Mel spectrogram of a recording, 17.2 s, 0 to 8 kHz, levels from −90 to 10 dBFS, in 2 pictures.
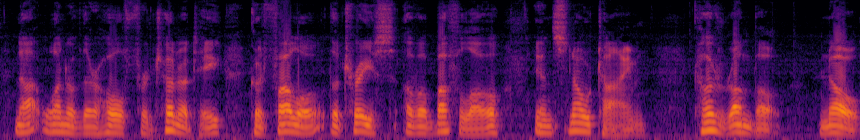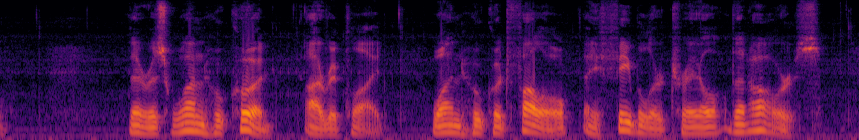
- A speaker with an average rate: No, slow, 120 wpm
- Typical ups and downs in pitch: Yes, average, 4.2 semitones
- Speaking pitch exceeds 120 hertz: No, low, 105 Hz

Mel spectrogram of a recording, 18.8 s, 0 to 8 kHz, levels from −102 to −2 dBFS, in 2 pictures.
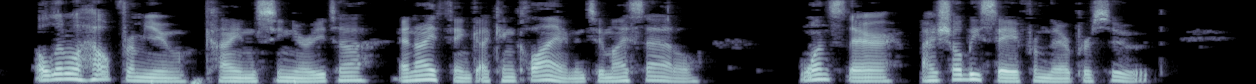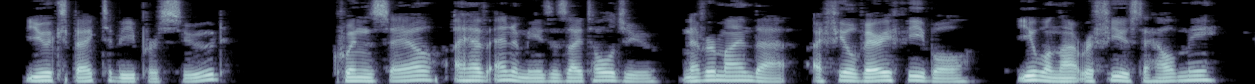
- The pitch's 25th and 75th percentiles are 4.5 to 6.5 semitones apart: No, average, 3.9 semitones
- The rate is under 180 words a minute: Yes, average, 170 wpm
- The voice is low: Yes, low, 130 Hz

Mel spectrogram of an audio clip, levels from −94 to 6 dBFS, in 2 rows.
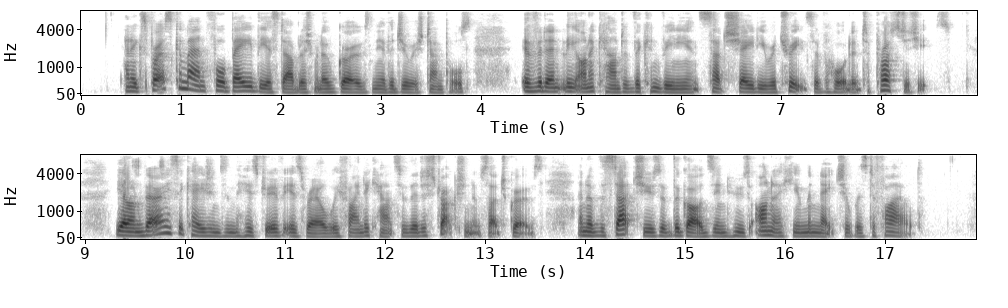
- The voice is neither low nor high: No, low, 125 Hz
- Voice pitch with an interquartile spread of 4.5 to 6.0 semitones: No, average, 3.7 semitones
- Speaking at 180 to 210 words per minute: Yes, average, 190 wpm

